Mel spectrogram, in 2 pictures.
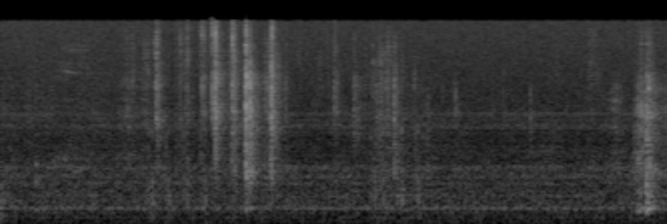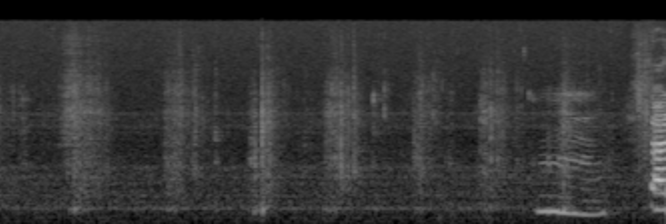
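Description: Two people biting and chewing crisp crackers topped with goat cheese: scattered crunches over a faint steady hum, then a short low hummed "mm" near the end.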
